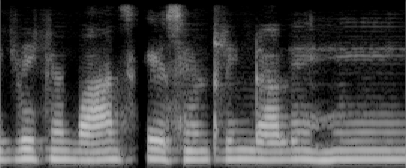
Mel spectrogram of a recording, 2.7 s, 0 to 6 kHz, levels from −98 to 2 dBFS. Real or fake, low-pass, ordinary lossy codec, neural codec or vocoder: fake; 5.4 kHz; none; codec, 44.1 kHz, 2.6 kbps, SNAC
